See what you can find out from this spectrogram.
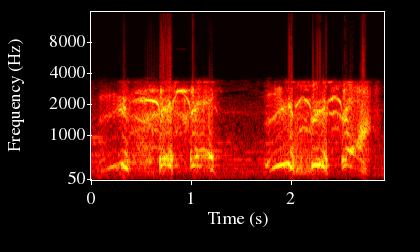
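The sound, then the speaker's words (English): Two rough bursts of repeated coughing and throat-clearing, each lasting about a second with a short pause between, loud with a muffled, band-limited quality like an old recording. “Somebody get me a cough medicine or a cigar or something.”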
